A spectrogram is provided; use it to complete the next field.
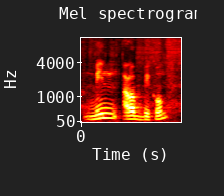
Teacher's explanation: الملاحظة الأولى عودة صحتها، من ربكم، سارعوا إلى مغفرة من ربكم، النون تدغم في الراء، قولوا سارعوا إلى مغفرة أو مغفرة من ربكم مع إدغام النون في الراء إدغاما كاملا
